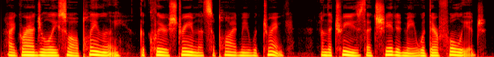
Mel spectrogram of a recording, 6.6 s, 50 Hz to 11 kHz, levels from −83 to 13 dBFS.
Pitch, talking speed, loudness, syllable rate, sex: 165 Hz, 190 wpm, -16 LUFS, 4.8 syllables/s, female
